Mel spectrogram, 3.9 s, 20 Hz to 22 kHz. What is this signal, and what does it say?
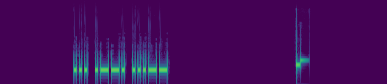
Morse code, heard as a keyed tone, about 44 wpm, 700 Hz. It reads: SP3
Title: Callsign Prefixes for Top 25 DXCC - 45wpm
